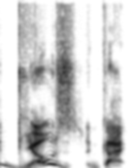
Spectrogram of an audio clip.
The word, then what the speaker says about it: gyoza: She's like, "What's a gyoza?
